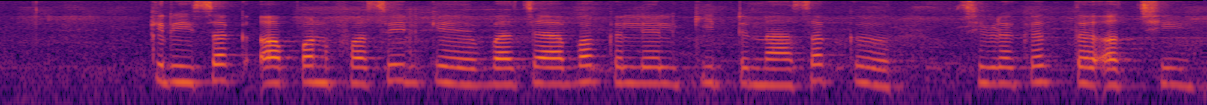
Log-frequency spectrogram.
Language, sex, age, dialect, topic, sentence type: Maithili, female, 18-24, Southern/Standard, agriculture, statement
